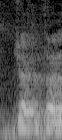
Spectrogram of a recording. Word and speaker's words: Jephthah: It's kind of, if you look at it in Hebrew, I mean, in English, I first would say, just by the English spelling of it, Jephthah. Jephthah is how I pronounce it, but if you look at the Hebrew, it has a very much different sound to it, so we'll talk about that in the overview of this this lesson six.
